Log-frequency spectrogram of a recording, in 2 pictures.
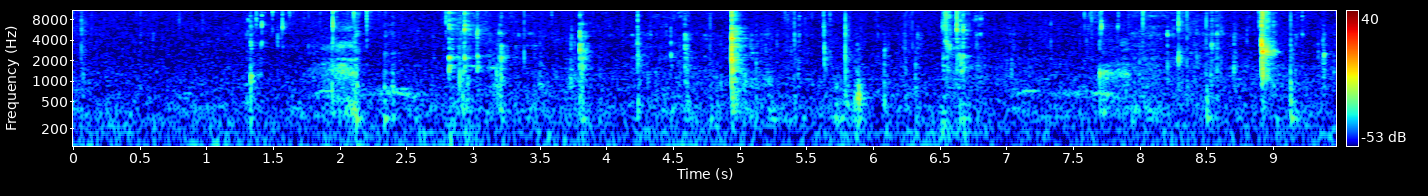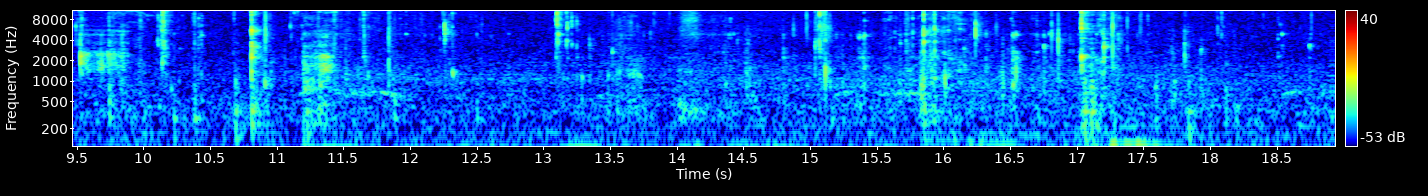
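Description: Faint, close-miked chewing and wet mouth sounds of eating soft pancakes, broken by scattered short clicks and smacks.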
